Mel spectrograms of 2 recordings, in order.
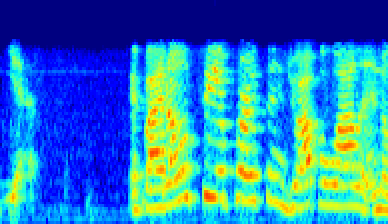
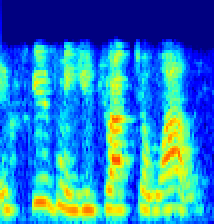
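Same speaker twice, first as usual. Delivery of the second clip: ordinary delivery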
